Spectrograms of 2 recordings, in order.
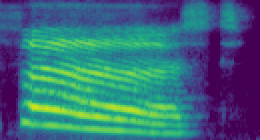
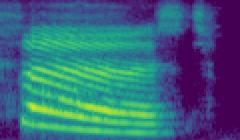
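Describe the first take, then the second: Both takes have the same delivery.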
